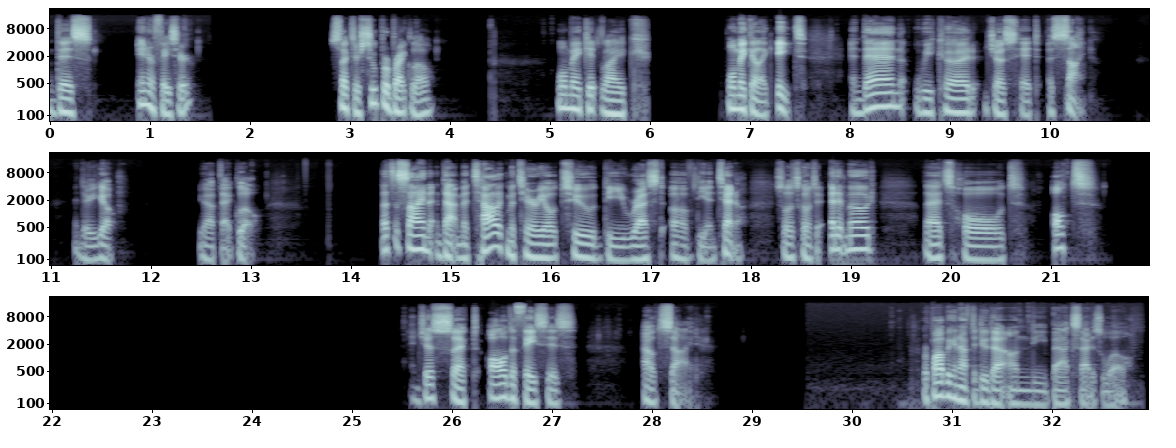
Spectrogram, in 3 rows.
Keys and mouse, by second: 3.5-6.4 drag, 11.6 Tab, 15.8 shift+middle click, 18.4 click, 18.8 Tab, 21.1 alt+click, 22.9 alt+shift+click, 23.5 alt+shift+click, 24.1 alt+shift+click, 25.2 shift+click, 28.1 shift+click, 28.6-30.4 middle drag, 30.6 shift+click.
